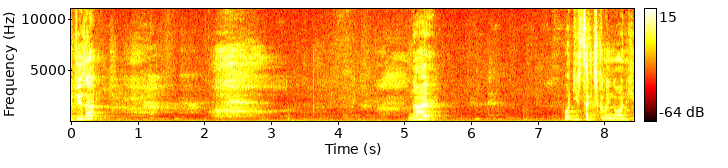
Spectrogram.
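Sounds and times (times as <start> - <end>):
speech: 0.0 - 0.5, 5.0 - 5.6, 7.4 - 8.4
steady low hum: 0.0 - 8.4
exhale onto the inside of a spoon: 0.6 - 5.6.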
